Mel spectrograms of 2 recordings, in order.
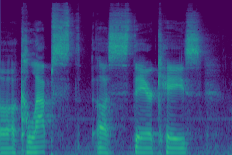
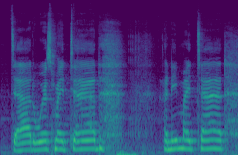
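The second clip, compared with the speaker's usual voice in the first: put-on very high sobbing, crying young boy voice; 10 semitones higher than usual. Narrating a curled-up boy calling for his dad: crying young boy. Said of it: "he's just crying, like saying".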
